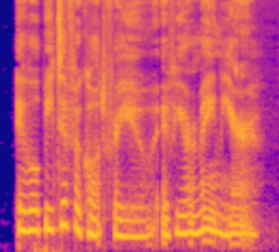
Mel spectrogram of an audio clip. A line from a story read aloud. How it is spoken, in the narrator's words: the storyteller said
